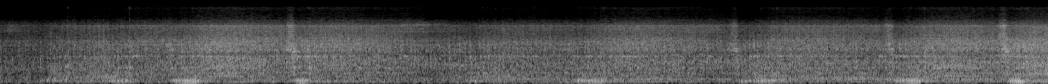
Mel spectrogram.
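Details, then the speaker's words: XLI 1.3 switched over to CNG, which won't pull uphill on gas: uneven, lumpy, vibrating idle with irregular beats and poor revving; misfire traced to a cracked coil that damaged the spark plug. "ये गैस पर अभी कन्वर्ट हो गई है। इंजन में वाइब्रेशन बहुत ज़्यादा है, थरथराहट बहुत ज़्यादा है।"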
